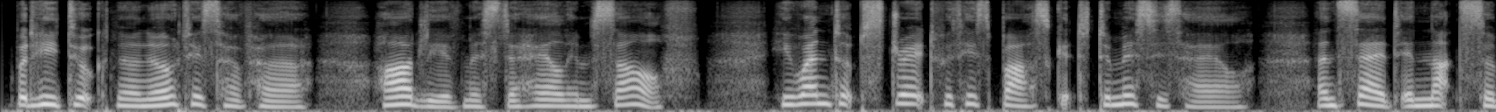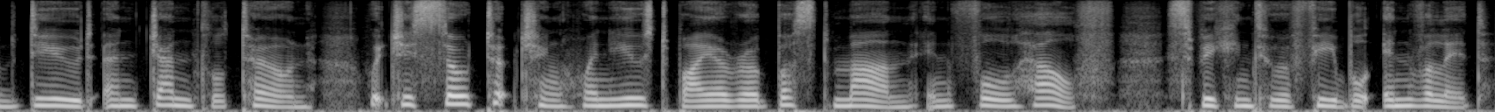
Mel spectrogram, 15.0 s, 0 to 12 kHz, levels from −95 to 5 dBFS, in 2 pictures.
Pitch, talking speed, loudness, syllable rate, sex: 195 Hz, 195 wpm, -20 LUFS, 4.6 syllables/s, female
